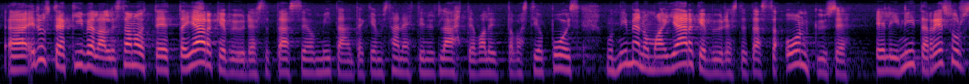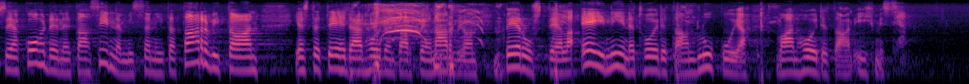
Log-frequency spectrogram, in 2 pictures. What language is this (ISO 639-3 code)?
fin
